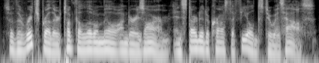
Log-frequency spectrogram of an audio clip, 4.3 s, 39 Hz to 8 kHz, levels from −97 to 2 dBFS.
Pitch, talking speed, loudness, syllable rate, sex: 105 Hz, 265 wpm, -16 LUFS, 6.1 syllables/s, male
